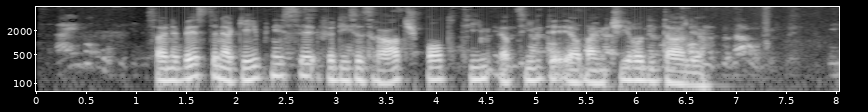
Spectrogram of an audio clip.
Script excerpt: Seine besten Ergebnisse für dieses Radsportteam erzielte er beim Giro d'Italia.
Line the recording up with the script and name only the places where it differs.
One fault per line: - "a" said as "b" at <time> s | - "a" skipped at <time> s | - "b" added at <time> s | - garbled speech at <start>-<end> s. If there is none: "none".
none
